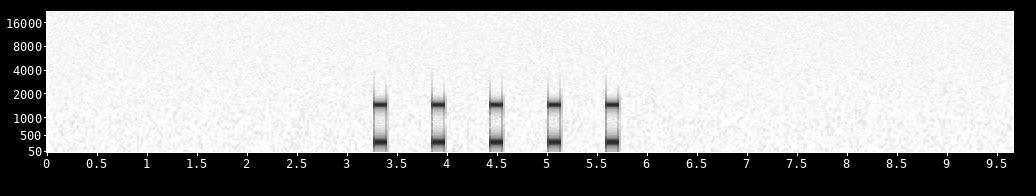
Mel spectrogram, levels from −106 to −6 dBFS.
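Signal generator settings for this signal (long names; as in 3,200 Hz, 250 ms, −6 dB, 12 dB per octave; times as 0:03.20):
tone pair in a cadence 313 Hz, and 1,460 Hz, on 0.13 s, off 0.45 s, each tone −22.5 dBFS 2.55 s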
